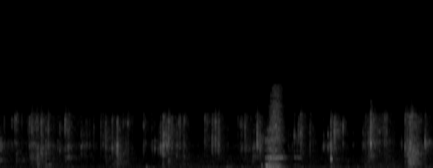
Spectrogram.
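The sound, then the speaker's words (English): Crunchy chewing of a snack called a hockey stick, a steady series of crisp bites and crackling crunches about every half second, loud with no talking. “I was just trying to eat a hockey stick, but I realized the chewing would record.”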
